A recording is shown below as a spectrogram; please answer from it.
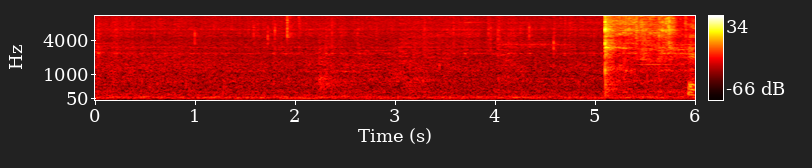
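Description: Metal ladle scraping and clinking against the side of a steel pot as thick tomato sauce is stirred, starting suddenly about five seconds in. Before that only a low steady background with a couple of faint clicks.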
